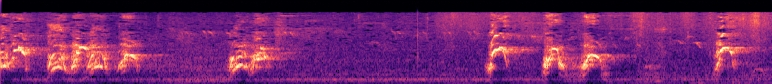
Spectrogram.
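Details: Neighbour's dogs barking: bursts of sharp barks in quick clusters of two to four, separated by short pauses, with a steady low background hum.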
